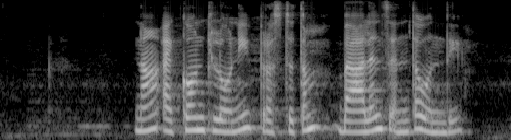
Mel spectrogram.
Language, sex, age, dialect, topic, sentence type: Telugu, female, 25-30, Utterandhra, banking, question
